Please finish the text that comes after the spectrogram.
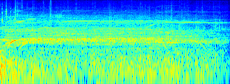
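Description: A large stadium crowd at a football match cheers loudly and steadily, a dense roar of many voices with scattered whoops and shouts, holding strong before easing slightly at the end.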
